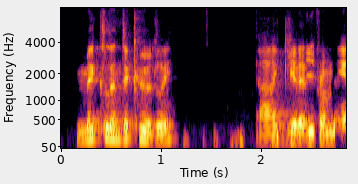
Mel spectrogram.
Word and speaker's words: Mictlantecuhtli: the name is pronounced Mictlantecuhtli.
